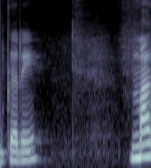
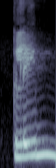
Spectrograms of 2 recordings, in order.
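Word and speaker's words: क्रीं: जाप कम से कम करें। माँ काली का बीज मंत्र है क्रीम। क्लीम भी बोला जाता है इसको, क्लीम और क्रीम नाम से भी इसका उच्चारण किया जाता है।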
